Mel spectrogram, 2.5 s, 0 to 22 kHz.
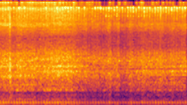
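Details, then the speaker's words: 2000 Suzuki Baleno DX manual sedan: even, steady, smooth idle with low hum and no knocks, ticks or stumbles; normal healthy idle, engine responsive. "Mesin juga suaranya masih halus. Kita nyalakan sini ya. Nah, suaranya masih responsif."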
